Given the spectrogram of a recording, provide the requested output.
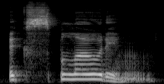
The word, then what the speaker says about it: exploding: and an ER Force exploding the X in exploding is a k s don't forget the K and the s with Jackhammer Force exploding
